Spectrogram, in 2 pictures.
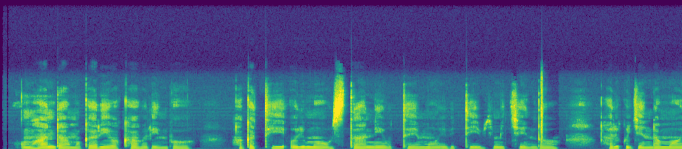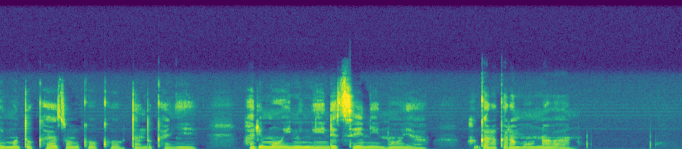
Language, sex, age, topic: Kinyarwanda, female, 25-35, government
